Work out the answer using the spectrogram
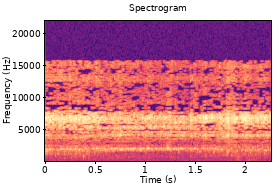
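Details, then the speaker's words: Audi A5 3.0L V6 TDI (CCWA) during drive belt tensioner and pulley replacement, belt loose: a pulley spun by hand gives a steady, gritty hiss and rasp, very noisy, from a worn idler pulley bearing. "i'm replacing the extra tension now because the belt was just loose and i'm doing the pulleys as well listen to this one"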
